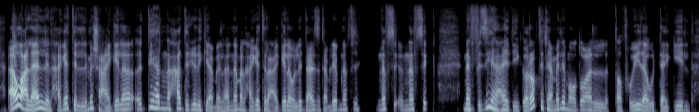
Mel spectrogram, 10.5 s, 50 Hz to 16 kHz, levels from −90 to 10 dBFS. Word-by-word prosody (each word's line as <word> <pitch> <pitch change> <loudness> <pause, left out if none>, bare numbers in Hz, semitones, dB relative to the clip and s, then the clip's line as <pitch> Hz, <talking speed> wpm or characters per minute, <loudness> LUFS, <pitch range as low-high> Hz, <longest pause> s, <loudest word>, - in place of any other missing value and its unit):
أو - - +12
على 155 +1 +9
الأقل 185 -3 +2
الحاجات 160 +5 -2
اللي 130 -3 -4
مش 190 +1 -2
عاجلة 145 +9 -1
ادّيها 195 +5 0
إن 180 -2 -3
حد 175 -1 0
غيرِك 150 -3 -5
يعملها، 110 0 -4
إنما 140 +4 -4
الحاجات 130 +4 -5
العاجلة 130 +1 -2
واللي 120 +3 -4
أنتِ 135 - -12
عايزة 135 +2 -2
تعمليها 135 +3 -4
بنفسِك 155 +2 -11 0.2
نفس 165 +4 -5
نفسِك 155 +5 -6 0.4
نفّذيها 160 +5 +1
عادي. 135 -5 -3
جرّبتِ 125 - +2
تعملي 160 0 -2
موضوع 140 0 -3
التطويل 120 +6 -5
أو 115 -1 -1
التأجيل 125 +4 -7
145 Hz, 170 wpm, -24 LUFS, 125-160 Hz, 0.4 s, أو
